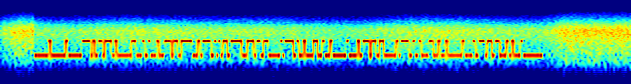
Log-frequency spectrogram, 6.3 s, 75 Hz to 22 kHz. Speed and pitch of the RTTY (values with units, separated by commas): 45.45 baud, 850 Hz shift, 950 Hz centre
